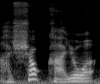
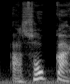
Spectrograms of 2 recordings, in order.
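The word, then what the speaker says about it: अशोक: 초기불교 전문가라는 분들이 아까 아속가 이렇게 발람을 하거든요. 그 이게 이제 빨 빨리식 발음이랍니다. 아까 근데 앞부분이 쇼인데 그걸 어떻게 소로 소로 바람을 해야 되죠.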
